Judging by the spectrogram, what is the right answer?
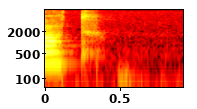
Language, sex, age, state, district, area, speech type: Kashmiri, female, 30-45, Jammu and Kashmir, Srinagar, urban, read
